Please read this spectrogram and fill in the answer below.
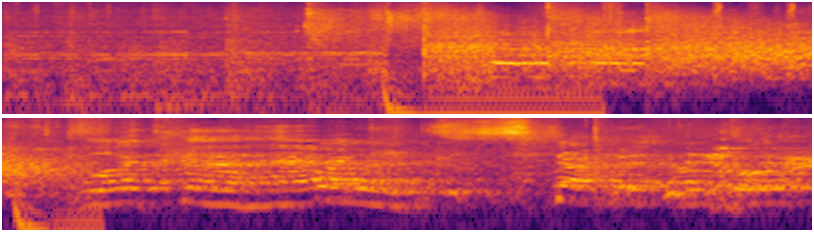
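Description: Excited wordless shouts and screams from a small group at a surprise reveal, over music with a deep, downward-sliding bass hit about a second and a half in and a shorter one about three seconds in.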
